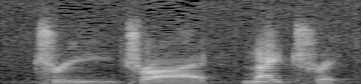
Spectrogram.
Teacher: The R has that friction noise on it, that voicelessness. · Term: normal transition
